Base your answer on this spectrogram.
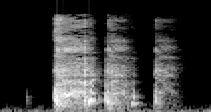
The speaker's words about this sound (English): I might cough a lot during this podcast only because I last week had the flu.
